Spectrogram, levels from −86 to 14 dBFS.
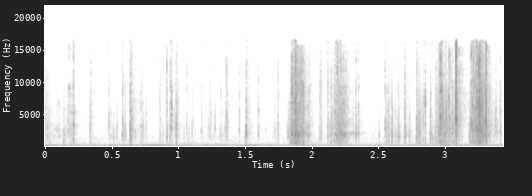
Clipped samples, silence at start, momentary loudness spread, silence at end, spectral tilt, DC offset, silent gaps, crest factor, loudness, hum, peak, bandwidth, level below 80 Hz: under 0.1%; 0 s; 16 LU; 0 s; 0 dB/octave; under 0.1%; none; 30 dB; -50 LUFS; none; -20 dBFS; 17 kHz; -60 dBFS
